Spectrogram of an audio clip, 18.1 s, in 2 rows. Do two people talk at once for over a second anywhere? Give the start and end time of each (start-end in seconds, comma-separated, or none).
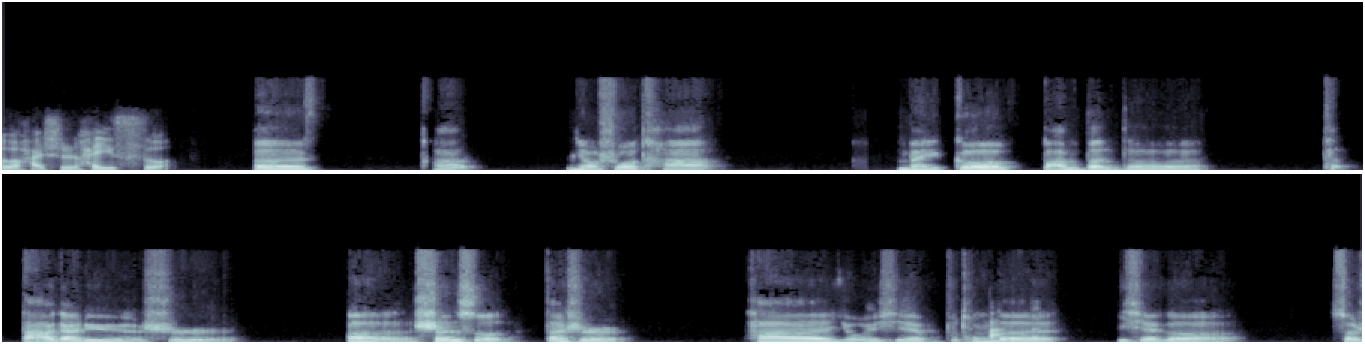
14.7-16.1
